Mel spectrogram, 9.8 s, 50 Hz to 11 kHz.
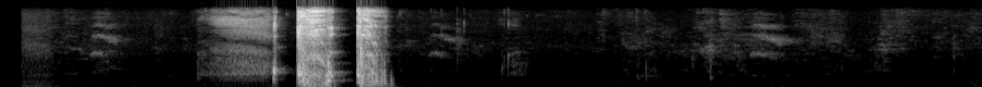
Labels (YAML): expert_labels:
- quality: good
  cough_type: wet
  dyspnea: false
  wheezing: false
  stridor: false
  choking: false
  congestion: false
  nothing: true
  diagnosis: lower respiratory tract infection
  severity: mild
age: 25
gender: male
respiratory_condition: true
fever_muscle_pain: true
status: healthy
